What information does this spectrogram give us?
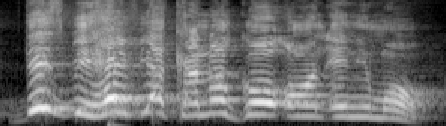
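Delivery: acted angry declaration; angry protest. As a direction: rise up and put your foot down. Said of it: "rise up and be angry".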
